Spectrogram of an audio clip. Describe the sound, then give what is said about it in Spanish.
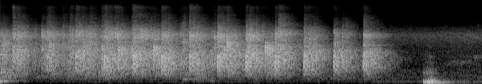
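A church audience applauds for the Lord during a morning service, with dense, steady clapping that holds for about four seconds, then fades out, followed by a brief low thump. “Denle el aplauso al Señor, por favor, esta mañana.”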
